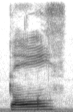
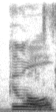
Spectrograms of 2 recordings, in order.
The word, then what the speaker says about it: ghoul: Goals. Ghouls.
